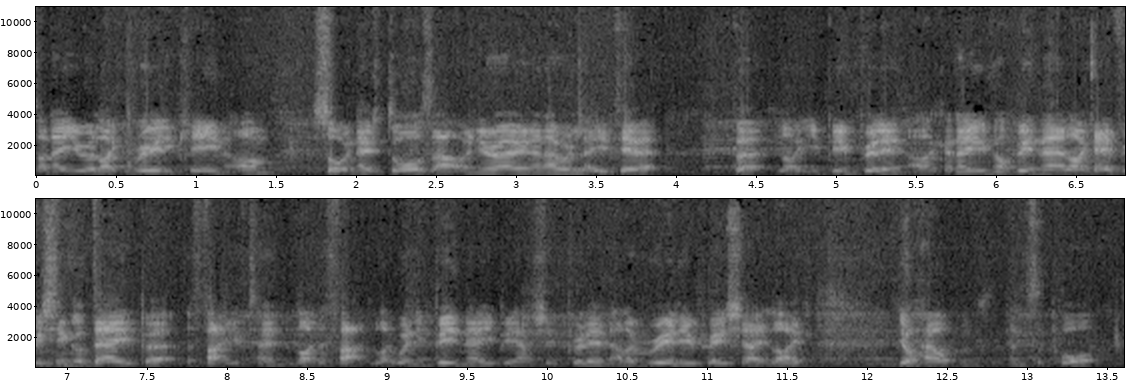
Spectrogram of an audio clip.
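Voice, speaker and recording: Talking at a very fast pace with a British accent, a man keeps a medium pitch in monotone, flat intonation, amid noticeable background noise and audible room echo. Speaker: student election candidate. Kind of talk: casual video message. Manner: halting, many fillers.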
